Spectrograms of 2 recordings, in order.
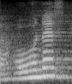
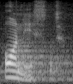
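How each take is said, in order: First: "હોનેસ્ટ" begun with a clear H; wrongly sounded H. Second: "ઓનેસ્ટ" begun directly on the vowel; silent H. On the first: Teacher recalling everyone's mistake, "હોનેસ્ટ" with H sounded. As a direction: put an H on the front of "હોનેસ્ટ". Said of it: "હોનેસ્ટ નહીં". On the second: Teacher answering what comes instead, "ઓનેસ્ટ" with silent H. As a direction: leave the H out of "ઓનેસ્ટ". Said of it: "શું આવે?". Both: Shown as a demonstration.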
